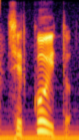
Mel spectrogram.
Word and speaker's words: circuito: A gente costuma falar gratuito, circuito, fortuito, intuito, mas não é assim, porque elas são paroxítonas. Então a pronúncia correta é gratuito, circuito, fortuito, intuito.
